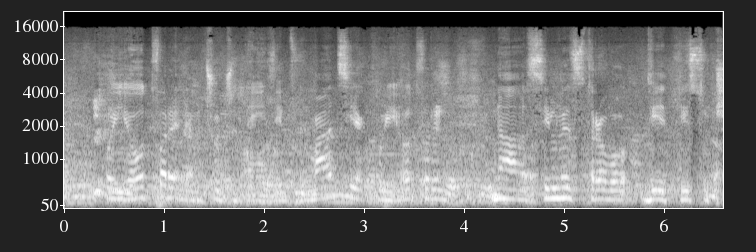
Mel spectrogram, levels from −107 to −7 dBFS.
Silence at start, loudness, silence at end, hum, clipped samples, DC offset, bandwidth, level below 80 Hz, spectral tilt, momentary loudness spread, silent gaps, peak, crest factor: 0 s; -12 LUFS; 0 s; none; under 0.1%; under 0.1%; 16 kHz; -50 dBFS; -4 dB/octave; 4 LU; none; 0 dBFS; 12 dB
